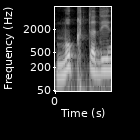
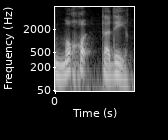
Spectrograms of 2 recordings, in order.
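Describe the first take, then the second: First: The consonant before 't' is a front 'k'. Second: The consonant before 't' is a deep 'q'. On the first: The speaker calls it wrong. "मुक़्तदी नहीं" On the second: The speaker calls it right. "क़ क़ मुक़्तदी"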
